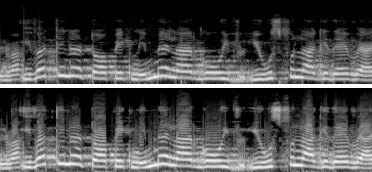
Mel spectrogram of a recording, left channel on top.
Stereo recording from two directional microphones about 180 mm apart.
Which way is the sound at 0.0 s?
30° right (ahead or behind).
